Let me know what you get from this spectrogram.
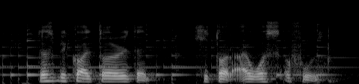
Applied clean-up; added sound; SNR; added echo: none; Dishes, pots, and pans; 16 dB; none.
